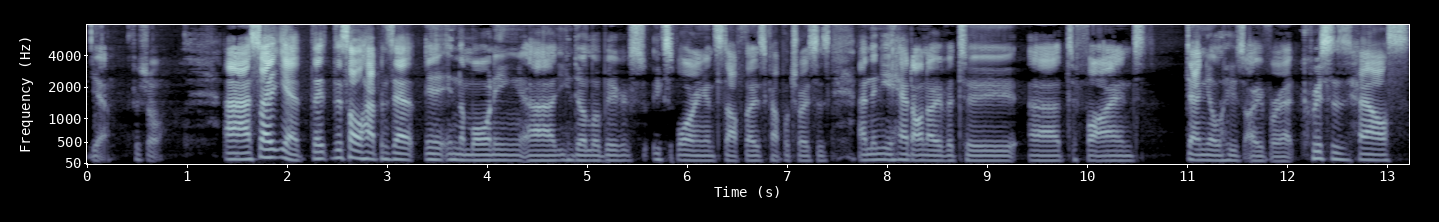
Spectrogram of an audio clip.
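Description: On a very clean recording with a silent background, a man with an Australian accent talks at a moderate pace, his medium pitch showing ordinary variation. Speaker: podcast host. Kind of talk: casual chat.

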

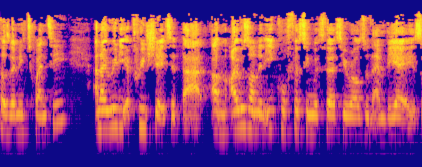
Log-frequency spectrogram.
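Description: A woman at a medium pitch, talking at a very fast pace with very wide pitch swings over noticeable background noise. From UK. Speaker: sewing pattern designer and blogger. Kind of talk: casual interview chat. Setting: studio office in a fabric shop.

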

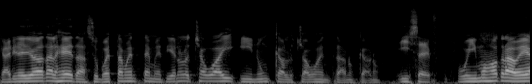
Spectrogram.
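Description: A man in a Puerto Rican accent, fairly high in pitch, with ordinary pitch variation and a very fast pace. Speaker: podcast host. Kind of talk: casual chat. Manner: animated.

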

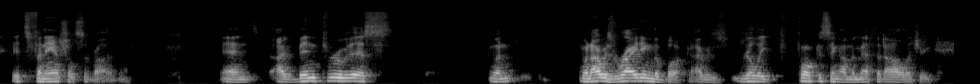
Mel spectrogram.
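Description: A man with a New York accent speaks at a moderate pace in a medium pitch. His tone is dark and mellow, with long, frequent pauses. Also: ordinary pitch variation. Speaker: author and sales consultant. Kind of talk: interview.

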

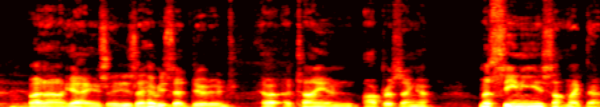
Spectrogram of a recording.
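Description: Speaking in a Boston accent, a man has a very deep, low pitch. He goes at a fairly quick pace with monotone, flat intonation. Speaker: comedian, former military contractor. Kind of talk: casual chat.

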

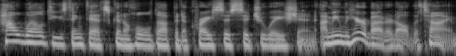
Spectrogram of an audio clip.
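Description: On a very clean recording with a silent background, a woman with a very deep, low pitch talks at a very fast pace with lively intonation. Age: 60s. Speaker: therapist and podcast host. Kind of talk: casual chat.

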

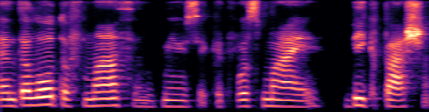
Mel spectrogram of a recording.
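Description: Someone with a Russian accent speaks fairly slowly in a monotone, flat way. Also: woman. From southern Ukraine (Kherson area), Russian-speaking. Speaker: guest from Ukraine. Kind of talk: casual interview. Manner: halting, many fillers and laughs.

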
